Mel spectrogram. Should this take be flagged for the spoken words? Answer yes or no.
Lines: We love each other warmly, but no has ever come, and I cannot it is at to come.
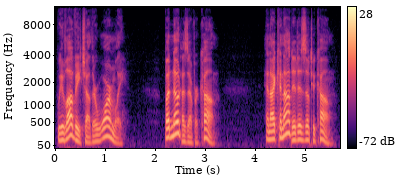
no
